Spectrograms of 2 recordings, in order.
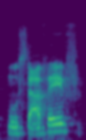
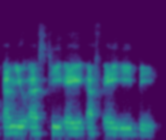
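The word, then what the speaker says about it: Mustafaev: don't know who is it a mega med mustafe that's definitely not right how is it based on your pronunciation i don't know who that is either but his last name is spelled m-u-s-t-a-f-a-e-b mustafa oh good job i've heard of him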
